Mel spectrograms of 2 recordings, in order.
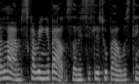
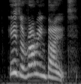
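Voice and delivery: loud, raised-pitch announcement; hearty, lifted announcement; announcing; 8 semitones higher, 10 dB louder than usual. A narrator's reading. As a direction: call out your find to the group. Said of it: "announced Joshua".

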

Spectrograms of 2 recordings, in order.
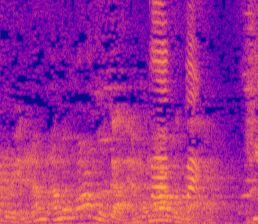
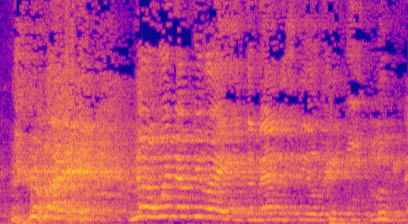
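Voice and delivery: words through laughter; laughing while talking; 4 semitones higher, 6 dB louder, slower than usual. Real, not acted. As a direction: giggle through the joke. Laughing at own joke.

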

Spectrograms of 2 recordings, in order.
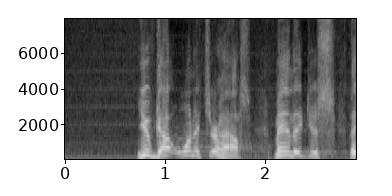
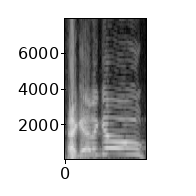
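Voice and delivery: higher, louder, hurried embarrassed brush-off; flustered exit; 7 semitones higher, 3 dB louder than usual. Retold or imitated. Caught-out customer abruptly ends the call, higher and louder. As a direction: bail out of the call fast.

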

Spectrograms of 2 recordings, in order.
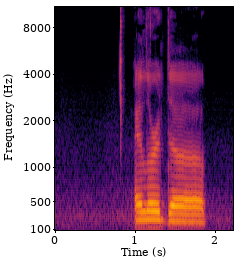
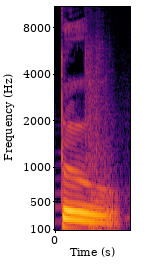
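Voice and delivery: booming imitation of a game monster; louder, drawn-out boomer call; deep, bassy; 2 semitones lower, 5 dB louder than usual. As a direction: boom out one long, deep "boo". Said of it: "Let's try it".

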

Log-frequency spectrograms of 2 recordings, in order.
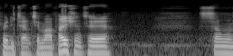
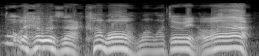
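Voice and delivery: frustrated yell; 8 semitones higher, 11 dB louder, slower than usual. Real, not acted. Frustrated gamer dying in level.

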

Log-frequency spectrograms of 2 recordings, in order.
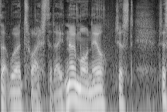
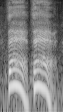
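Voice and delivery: imitating mum, very high and insistent; high-pitched mock urging; 13 semitones higher than usual. Mum urges the kid to look, insistent. Voicing mum pointing out planes.

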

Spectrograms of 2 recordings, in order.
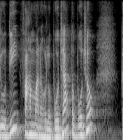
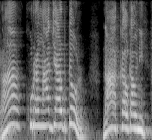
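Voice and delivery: drawled Malaysian Malay; 6 semitones higher than usual. Shown as a demonstration. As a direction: stretch it the Malaysian way, teasing. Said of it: "এইভাবেই কিন্তু টান দিয়ে বেশিরভাগ মালয়েশিয়ানরা বলে".

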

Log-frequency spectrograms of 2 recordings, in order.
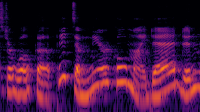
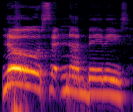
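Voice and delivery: much louder pirate chorus; crew holler; 13 dB louder than usual. A narrator's reading. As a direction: shout it like a crew. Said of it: "hollered the crew".

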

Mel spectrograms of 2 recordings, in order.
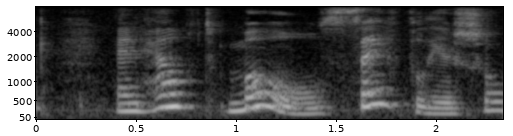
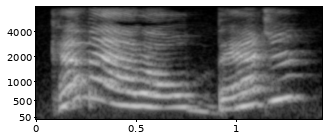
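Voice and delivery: loud, high call into the bush; 11 semitones higher, 12 dB louder than usual. Acted. Rat calls Badger out of the bush, loud and high. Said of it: "cried Rat".

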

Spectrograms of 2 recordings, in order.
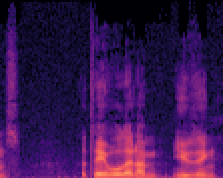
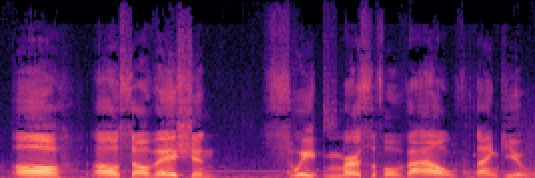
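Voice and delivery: mock reverent; 6 semitones higher, 8 dB louder, much slower than usual. Finding health supplies.

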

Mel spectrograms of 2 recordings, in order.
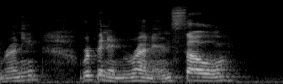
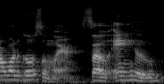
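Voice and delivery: ordinary talk

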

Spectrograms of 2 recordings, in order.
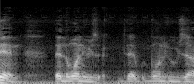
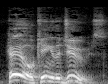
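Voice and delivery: mocking; 8 semitones higher, 8 dB louder, slower than usual. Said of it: "mocked him".

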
